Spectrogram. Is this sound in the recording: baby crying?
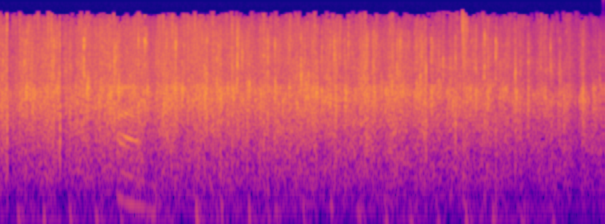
no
